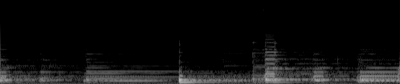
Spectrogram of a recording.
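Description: Classical guitar with nylon strings, played fingerstyle: a bluesy jazz groove of plucked chords, one left ringing for about a second, followed by a strong low bass note and more chords.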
